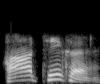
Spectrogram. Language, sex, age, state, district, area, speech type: Hindi, male, 18-30, Uttar Pradesh, Azamgarh, rural, conversation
